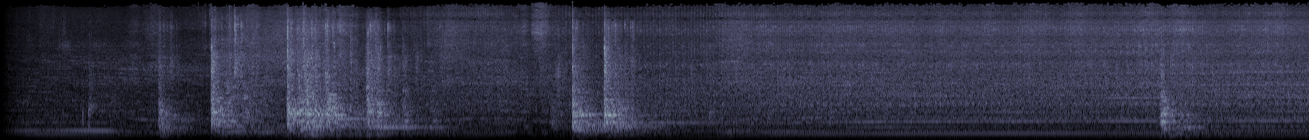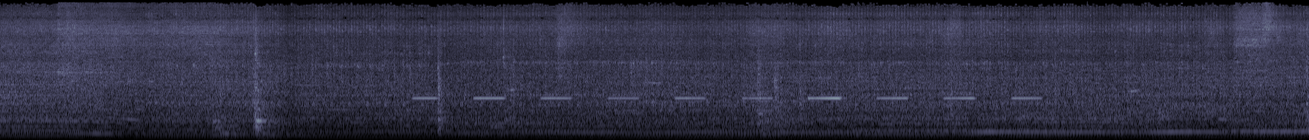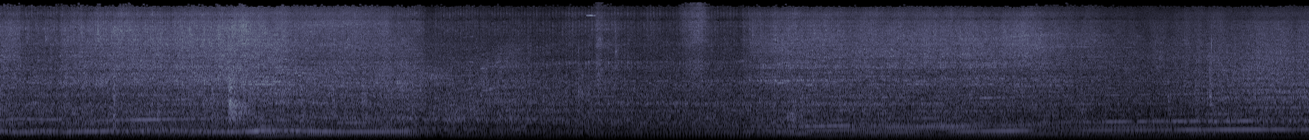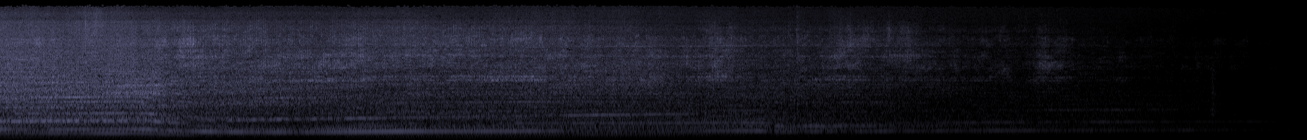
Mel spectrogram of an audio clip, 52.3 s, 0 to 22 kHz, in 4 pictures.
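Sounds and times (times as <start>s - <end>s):
large garbage truck: 0.0s - 48.8s.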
